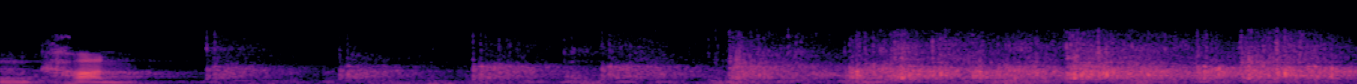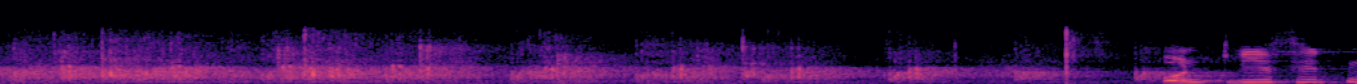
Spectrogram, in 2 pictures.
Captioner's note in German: Beifall bei der SPD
